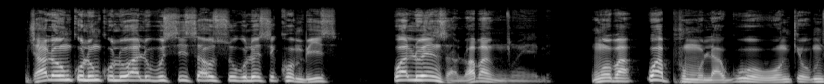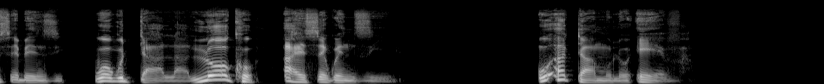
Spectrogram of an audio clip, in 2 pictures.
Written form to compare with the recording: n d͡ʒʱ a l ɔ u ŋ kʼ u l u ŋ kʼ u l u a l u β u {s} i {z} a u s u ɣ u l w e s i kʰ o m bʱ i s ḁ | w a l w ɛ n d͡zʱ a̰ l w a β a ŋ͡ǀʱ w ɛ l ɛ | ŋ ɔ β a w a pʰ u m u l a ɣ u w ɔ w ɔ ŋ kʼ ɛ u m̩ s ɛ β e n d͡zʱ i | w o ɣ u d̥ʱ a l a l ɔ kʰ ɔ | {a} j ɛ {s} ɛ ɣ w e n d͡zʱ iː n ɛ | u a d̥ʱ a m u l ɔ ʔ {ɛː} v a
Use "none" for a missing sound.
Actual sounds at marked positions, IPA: s, s, a, s, ɛː

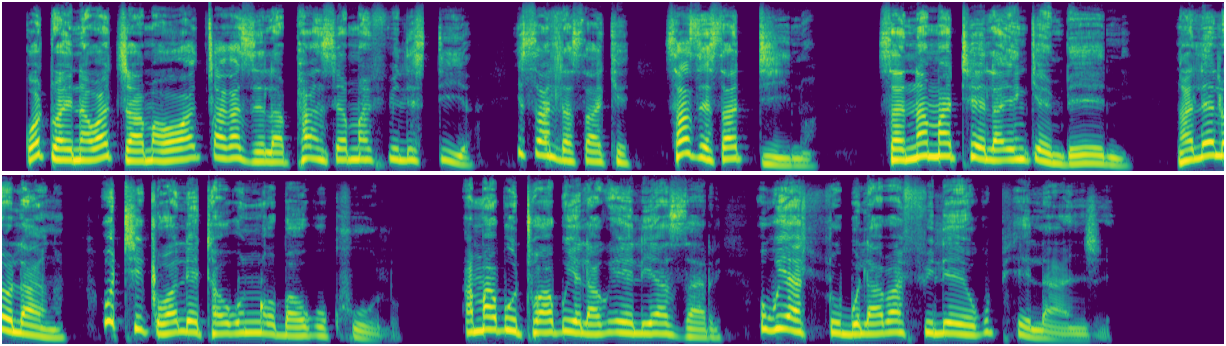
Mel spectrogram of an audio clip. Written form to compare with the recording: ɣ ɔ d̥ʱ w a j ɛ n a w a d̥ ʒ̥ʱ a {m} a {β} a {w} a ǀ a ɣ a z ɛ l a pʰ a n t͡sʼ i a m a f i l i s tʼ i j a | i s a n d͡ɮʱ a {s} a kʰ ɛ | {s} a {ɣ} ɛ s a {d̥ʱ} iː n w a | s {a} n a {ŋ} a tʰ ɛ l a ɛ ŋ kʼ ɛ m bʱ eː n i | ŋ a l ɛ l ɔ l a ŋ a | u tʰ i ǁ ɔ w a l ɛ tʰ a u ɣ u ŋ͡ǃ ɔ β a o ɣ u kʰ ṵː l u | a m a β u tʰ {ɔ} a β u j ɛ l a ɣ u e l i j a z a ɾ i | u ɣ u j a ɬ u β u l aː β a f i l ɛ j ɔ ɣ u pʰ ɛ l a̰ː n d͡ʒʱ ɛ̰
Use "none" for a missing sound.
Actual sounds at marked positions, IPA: m, w, w, s, s, z, d̥ʱ, a, m, ɔ

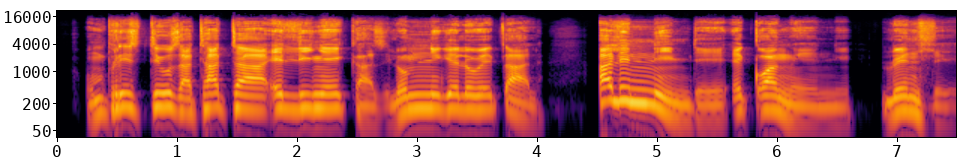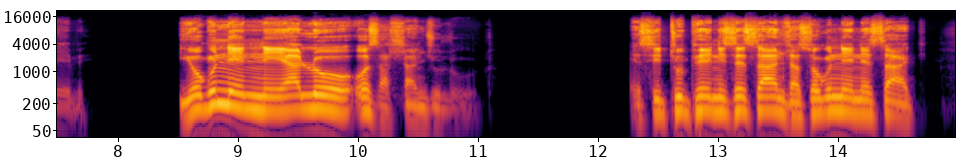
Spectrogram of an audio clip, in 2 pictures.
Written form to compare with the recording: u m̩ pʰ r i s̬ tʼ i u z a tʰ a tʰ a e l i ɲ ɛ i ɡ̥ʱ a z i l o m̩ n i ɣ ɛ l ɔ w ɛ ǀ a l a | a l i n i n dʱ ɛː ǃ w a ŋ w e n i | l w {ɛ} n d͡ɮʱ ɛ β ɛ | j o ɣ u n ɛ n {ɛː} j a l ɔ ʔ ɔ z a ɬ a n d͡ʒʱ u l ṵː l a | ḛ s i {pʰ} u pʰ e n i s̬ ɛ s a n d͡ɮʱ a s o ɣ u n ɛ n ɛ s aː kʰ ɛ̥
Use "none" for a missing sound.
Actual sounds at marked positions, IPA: ɛ, ɛ, tʰ

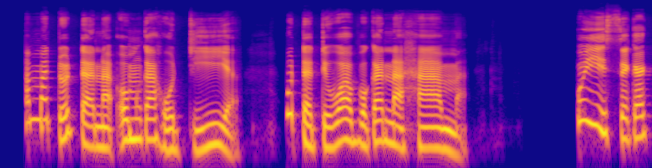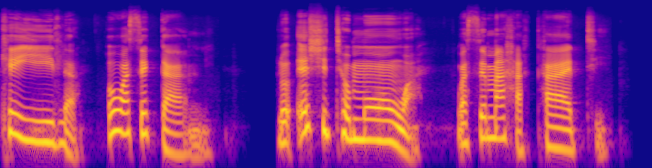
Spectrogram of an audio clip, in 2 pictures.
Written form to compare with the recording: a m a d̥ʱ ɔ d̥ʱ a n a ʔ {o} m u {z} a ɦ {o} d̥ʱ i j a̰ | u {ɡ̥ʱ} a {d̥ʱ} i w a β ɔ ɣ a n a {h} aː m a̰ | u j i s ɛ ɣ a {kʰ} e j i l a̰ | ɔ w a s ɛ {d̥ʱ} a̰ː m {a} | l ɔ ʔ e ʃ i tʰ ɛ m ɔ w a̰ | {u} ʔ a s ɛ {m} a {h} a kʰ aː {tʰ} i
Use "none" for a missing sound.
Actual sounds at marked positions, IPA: o, ɣ, o, d̥ʱ, d̥ʱ, h, kʰ, ɡ̥ʱ, i, w, m, h, tʰ

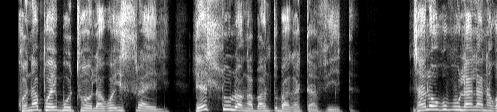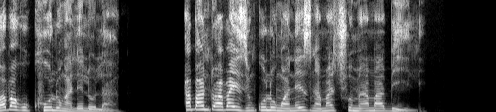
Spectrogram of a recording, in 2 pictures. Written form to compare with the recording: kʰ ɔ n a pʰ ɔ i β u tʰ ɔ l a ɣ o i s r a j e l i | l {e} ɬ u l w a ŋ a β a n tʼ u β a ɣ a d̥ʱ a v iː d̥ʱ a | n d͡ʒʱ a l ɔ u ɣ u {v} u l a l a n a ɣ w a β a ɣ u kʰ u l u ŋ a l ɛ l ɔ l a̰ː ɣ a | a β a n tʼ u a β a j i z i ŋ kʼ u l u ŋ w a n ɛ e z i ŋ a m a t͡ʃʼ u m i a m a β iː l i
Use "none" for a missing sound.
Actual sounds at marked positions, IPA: e, β

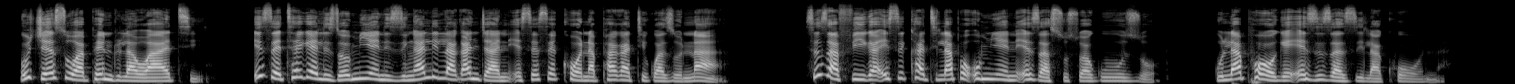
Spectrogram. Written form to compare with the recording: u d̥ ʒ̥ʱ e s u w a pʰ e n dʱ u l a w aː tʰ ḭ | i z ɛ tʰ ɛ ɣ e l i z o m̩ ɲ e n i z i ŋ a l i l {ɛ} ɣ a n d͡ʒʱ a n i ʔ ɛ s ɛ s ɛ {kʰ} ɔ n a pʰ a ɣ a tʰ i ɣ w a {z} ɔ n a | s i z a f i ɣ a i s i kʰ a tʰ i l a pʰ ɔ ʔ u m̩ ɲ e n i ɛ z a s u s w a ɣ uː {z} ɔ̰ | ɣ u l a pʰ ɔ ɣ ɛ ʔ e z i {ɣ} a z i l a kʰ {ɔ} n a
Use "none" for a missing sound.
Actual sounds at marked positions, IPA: a, kʰ, z, z, z, ɔː

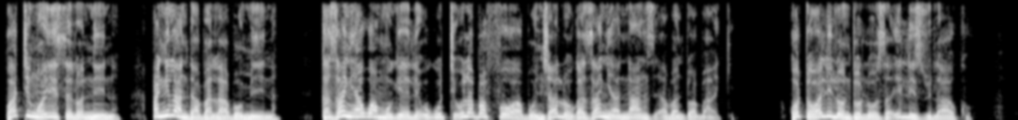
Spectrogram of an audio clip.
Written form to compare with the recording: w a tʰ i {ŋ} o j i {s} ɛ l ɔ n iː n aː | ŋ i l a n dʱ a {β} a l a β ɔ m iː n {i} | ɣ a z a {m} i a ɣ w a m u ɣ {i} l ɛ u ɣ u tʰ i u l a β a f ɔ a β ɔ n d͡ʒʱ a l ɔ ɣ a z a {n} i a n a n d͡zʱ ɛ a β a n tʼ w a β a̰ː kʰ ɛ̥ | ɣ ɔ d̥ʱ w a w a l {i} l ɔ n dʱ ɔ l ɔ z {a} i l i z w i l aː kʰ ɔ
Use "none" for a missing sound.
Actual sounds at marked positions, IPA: ŋ, s, β, a, ŋ, ɛ, ŋ, i, a

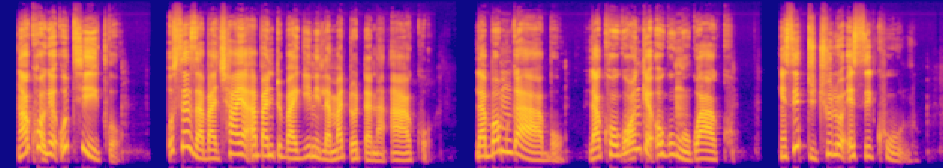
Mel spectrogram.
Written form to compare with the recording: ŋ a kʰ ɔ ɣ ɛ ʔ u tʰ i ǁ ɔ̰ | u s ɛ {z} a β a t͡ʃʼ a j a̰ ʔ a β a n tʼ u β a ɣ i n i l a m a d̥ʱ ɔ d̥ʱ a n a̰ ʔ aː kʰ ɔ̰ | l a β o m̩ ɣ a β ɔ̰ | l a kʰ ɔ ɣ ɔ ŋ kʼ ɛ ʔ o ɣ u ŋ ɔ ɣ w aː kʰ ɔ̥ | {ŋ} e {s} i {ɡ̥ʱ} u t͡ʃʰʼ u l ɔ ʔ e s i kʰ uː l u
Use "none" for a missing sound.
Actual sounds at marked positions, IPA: z, ŋ, s, d̥ʱ

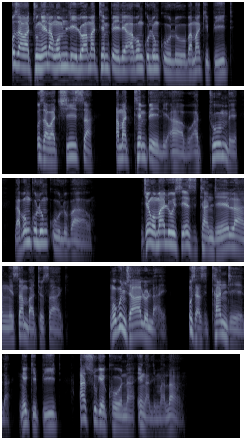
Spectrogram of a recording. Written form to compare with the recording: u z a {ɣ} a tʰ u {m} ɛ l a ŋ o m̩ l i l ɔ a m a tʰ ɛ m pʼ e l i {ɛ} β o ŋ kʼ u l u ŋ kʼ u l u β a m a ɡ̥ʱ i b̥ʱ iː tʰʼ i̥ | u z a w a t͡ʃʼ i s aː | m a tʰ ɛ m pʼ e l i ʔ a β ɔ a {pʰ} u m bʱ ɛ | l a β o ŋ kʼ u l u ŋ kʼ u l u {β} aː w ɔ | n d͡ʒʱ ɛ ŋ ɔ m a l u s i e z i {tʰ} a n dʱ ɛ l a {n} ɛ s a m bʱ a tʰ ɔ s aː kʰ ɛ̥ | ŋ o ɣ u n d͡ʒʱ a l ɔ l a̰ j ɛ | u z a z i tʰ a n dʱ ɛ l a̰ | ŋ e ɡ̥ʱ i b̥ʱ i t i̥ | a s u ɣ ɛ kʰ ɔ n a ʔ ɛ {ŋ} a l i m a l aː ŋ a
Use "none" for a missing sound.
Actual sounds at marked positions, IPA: w, ŋ, a, tʰ, β, tʰ, ŋ, ŋ

